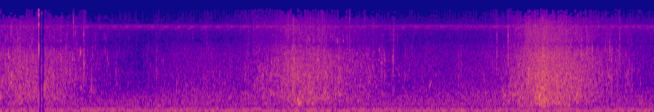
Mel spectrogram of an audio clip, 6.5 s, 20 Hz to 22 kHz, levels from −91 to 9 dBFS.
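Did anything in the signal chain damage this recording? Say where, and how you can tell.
Yes. A brief disturbance from 0.35 to 0.45 s is damaged data in a compressed stream: the decoder misread corrupted frames, lost sync and resumed at the next frame.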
